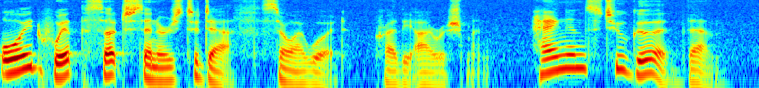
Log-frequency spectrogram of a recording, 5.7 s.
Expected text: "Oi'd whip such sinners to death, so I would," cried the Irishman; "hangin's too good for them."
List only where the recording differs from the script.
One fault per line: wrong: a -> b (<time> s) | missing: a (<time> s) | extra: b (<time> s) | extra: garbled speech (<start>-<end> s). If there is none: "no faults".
missing: for (5.1 s)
